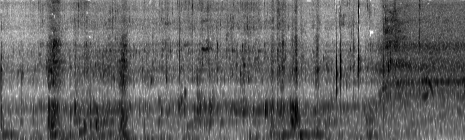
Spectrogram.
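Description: Muffled gurgling water heard with the microphone underwater in a pool, with a few sharp clicks. Near the end it comes up out of the water and the full, hissing sound of splashing pool water returns.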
